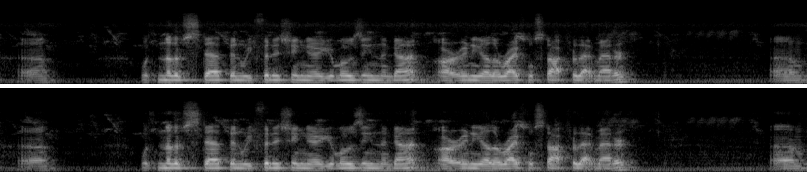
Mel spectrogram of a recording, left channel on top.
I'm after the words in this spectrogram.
with another step in refinishing your Mosin Nagant or any other rifle stock for that matter.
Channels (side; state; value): both; normal; correlation 0.74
